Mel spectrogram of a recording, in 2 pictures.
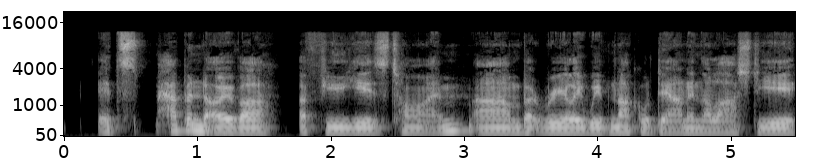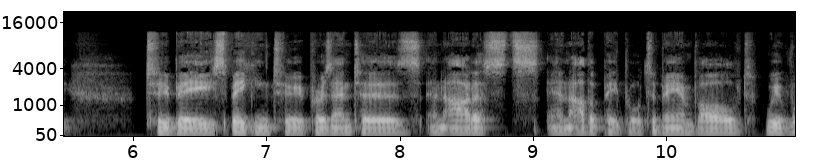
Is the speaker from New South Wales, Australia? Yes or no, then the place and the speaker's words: yes; Cobar, New South Wales, Australia; And I'm born and bred in Cobar on Nyampar country. I've also got Yorta Yorta and Wiradjuri heritage.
